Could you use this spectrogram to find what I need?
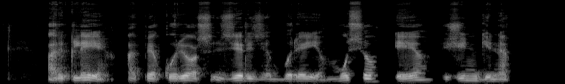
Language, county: Lithuanian, Klaipėda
